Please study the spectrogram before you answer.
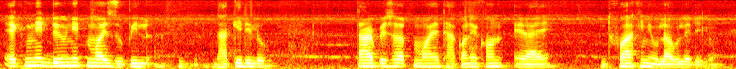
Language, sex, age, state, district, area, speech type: Assamese, male, 18-30, Assam, Tinsukia, urban, spontaneous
